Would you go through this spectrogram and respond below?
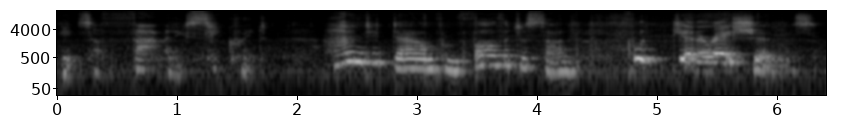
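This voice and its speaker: Sly male fox for a children's storybook female reader: falsely helpful, coaxing, very animated, slow delivery. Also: fairly high pitch, in a whisper, voice pushed up, heavily acted. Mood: coy.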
